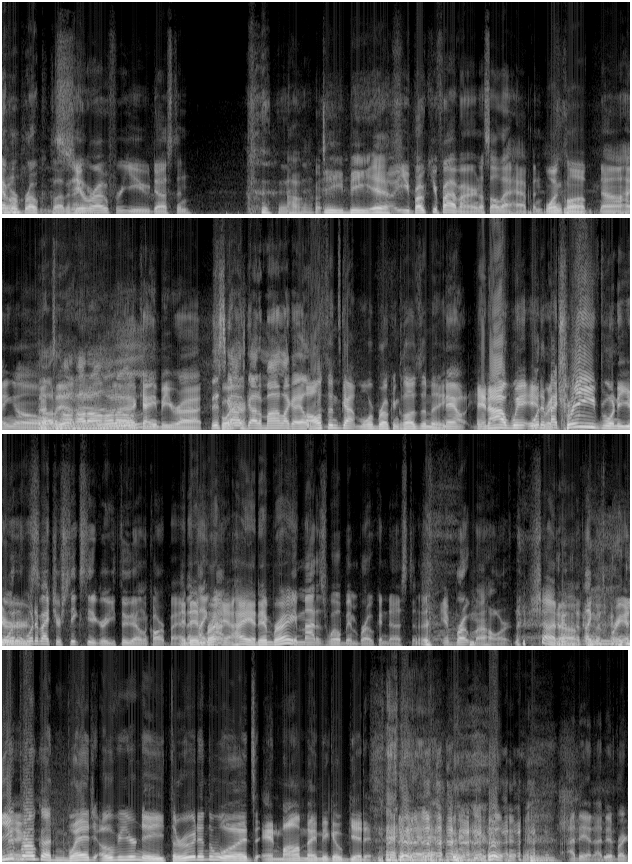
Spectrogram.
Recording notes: Beach Podcast! We recorded an episode on the beach and it’s a great one.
